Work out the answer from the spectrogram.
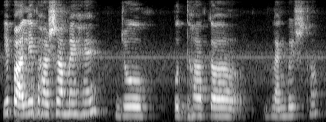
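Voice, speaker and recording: Woman, guided meditation teacher, soothing, very slow pace, fairly high pitch. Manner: soothing, gently instructing, unhurried.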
